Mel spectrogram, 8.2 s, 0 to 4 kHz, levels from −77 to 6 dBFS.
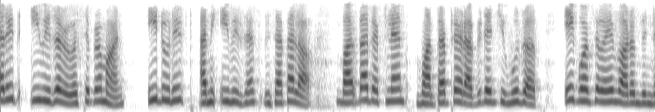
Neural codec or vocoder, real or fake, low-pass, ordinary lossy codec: codec, 24 kHz, 0.9 kbps, WavTokenizer, small release; fake; 3.6 kHz; MP3, 24 kbps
